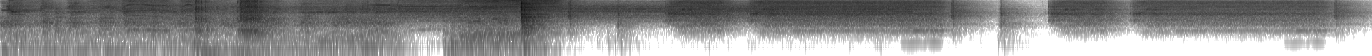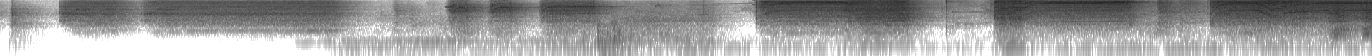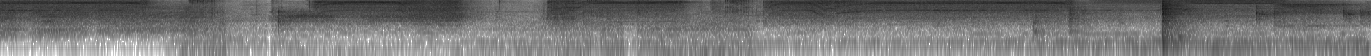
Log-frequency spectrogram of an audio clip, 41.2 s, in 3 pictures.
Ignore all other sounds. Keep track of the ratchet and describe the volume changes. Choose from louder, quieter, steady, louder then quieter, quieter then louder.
quieter then louder.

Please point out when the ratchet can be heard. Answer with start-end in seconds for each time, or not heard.
29.2-35.0.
